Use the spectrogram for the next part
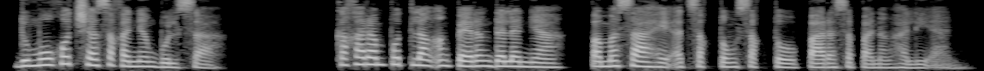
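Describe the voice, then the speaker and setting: A woman's voice: medium pitch, a little mellow, dry recording, clean studio sound. A woman reading a scripted dramatic story as its narrator.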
